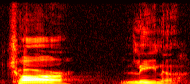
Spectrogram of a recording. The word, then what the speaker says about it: Charleena: here since Wednesday and every time I hear my daughter's name is not pronounced right just like my name is Charles her name is Char Lena yeah she we thought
